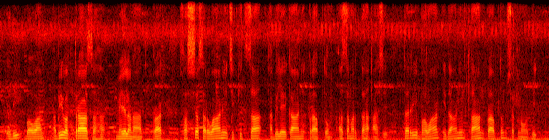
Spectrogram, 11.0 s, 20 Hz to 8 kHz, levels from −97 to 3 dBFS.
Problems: constant background noise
